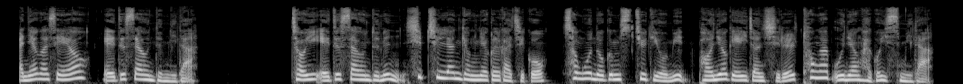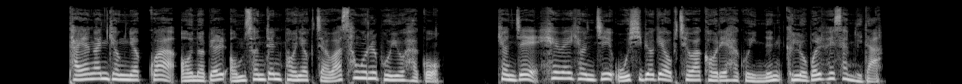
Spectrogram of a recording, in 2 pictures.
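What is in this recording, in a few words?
Korean female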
